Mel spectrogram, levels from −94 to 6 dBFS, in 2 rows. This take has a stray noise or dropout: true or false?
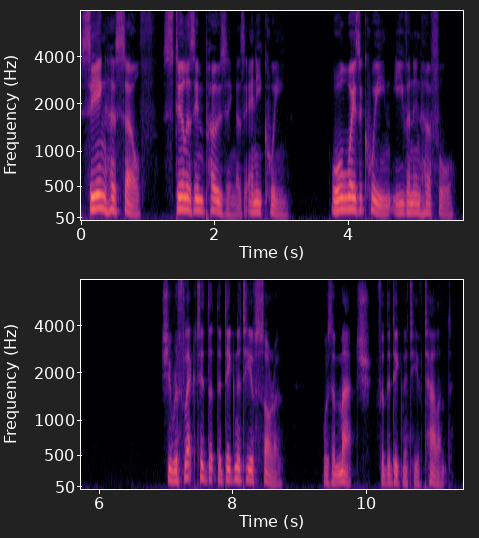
false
